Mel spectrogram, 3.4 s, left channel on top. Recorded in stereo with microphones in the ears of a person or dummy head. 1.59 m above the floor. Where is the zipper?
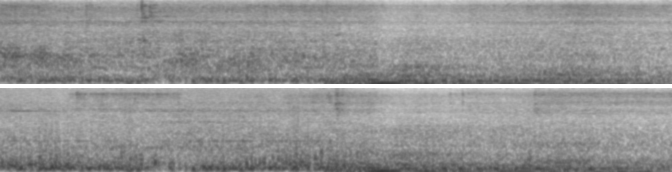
30° right (ahead or behind), 0.5 m.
